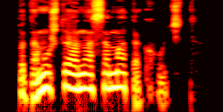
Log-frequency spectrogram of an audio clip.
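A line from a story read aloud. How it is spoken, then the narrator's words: Snorting. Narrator (Russian): хмыкнул Молотов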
